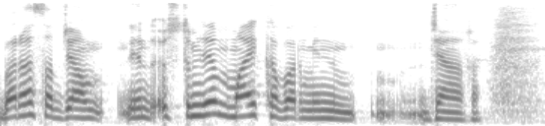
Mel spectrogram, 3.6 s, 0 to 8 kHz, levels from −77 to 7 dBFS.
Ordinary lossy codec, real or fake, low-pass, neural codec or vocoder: none; real; 7.2 kHz; none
